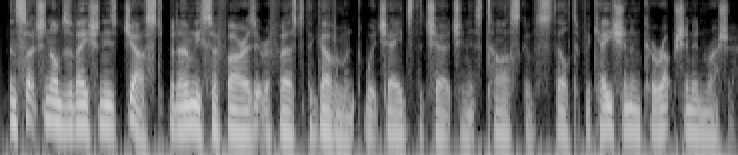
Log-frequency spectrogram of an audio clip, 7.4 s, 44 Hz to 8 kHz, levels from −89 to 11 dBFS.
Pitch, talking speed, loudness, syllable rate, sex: 100 Hz, 235 wpm, -18 LUFS, 6.0 syllables/s, male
